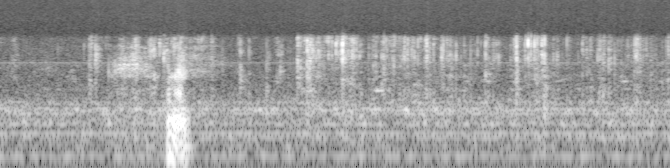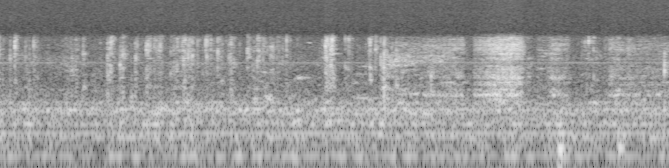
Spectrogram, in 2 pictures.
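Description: Small plastic pieces click and rustle in a man's hands.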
